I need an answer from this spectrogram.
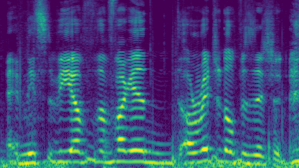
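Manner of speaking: usual speaking voice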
